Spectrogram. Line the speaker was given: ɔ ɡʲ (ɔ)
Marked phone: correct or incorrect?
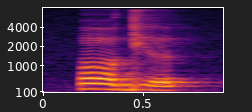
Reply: incorrect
